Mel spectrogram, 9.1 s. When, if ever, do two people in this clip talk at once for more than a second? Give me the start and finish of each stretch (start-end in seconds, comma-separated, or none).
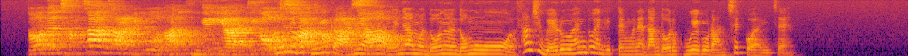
2.7-3.9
